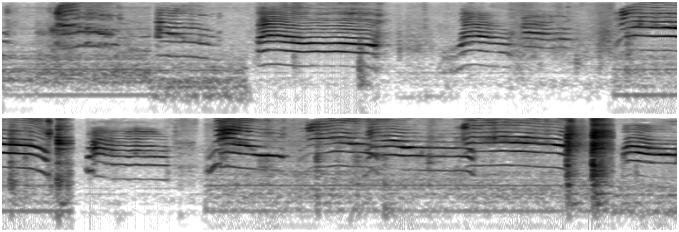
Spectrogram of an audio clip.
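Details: Two house cats, young and grown, meow repeatedly: bright, harmonic cries arching up and down, some long and drawn out, others short, overlapping in places, with a couple of sharp clicks and a low background hum.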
